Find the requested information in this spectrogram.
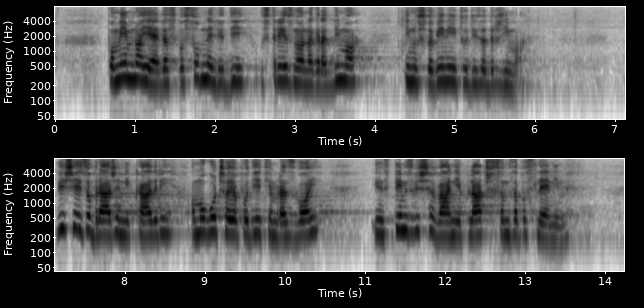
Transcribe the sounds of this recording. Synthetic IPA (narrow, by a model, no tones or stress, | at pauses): pɔmembnɔjɛd̪aspɔsoːbnɛljud̪iust̪ɾeːznɔnaɡɾad̪iːmɔ | inuslɔʋeːnijit̪uːd̪izad̪əɾʒiːmɔ̰ | ʋiʃjɛizɔbɾaːʒɛnikaːd̪ɾiɔmɔɡoːt͡ʃajɔpɔd̪jeːt̪jɛmɾazʋɔːj | inst̪eːmzʋiʃɛʋaːnjɛplaːt͡ʃu̥səmzapɔslɛːnim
